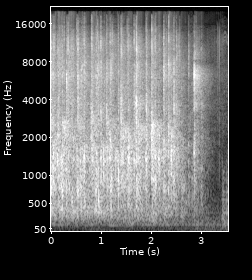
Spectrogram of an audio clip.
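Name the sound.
audience applause welcoming the speaker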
